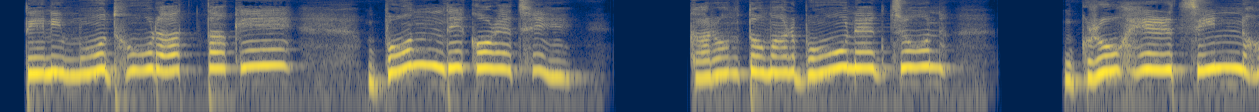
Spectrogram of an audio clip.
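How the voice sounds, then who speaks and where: A woman uses a cartoonish character voice at an extremely high pitch. She goes at a very slow pace with very even loudness. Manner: grave, cryptic.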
